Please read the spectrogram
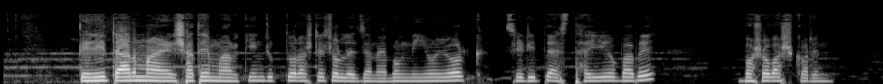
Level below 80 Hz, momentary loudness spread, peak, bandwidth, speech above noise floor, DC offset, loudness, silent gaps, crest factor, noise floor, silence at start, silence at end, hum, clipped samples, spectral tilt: -46 dBFS; 15 LU; 0 dBFS; 11.5 kHz; 42 dB; under 0.1%; -17 LUFS; none; 18 dB; -59 dBFS; 0.05 s; 0.5 s; none; under 0.1%; -6.5 dB/octave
